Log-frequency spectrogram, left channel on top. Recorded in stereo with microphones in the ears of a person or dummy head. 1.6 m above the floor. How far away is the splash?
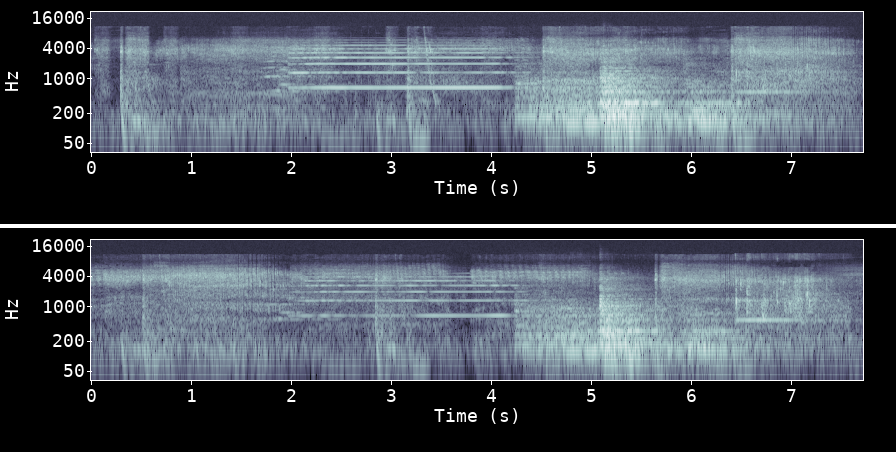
About 0.6 m.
